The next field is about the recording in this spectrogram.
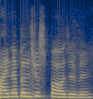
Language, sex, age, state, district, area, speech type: Bengali, female, 45-60, West Bengal, Jalpaiguri, rural, spontaneous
